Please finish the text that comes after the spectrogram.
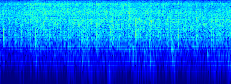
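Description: Spinach hitting a hot frying pan gives a steady, bright crackling sizzle that holds evenly and close for the whole stretch, with no voices.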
